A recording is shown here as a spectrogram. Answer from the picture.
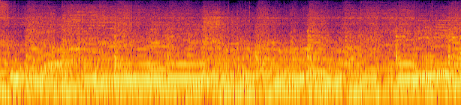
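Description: Live rock band playing an instrumental passage, with guitar over drums, loud and continuous.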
